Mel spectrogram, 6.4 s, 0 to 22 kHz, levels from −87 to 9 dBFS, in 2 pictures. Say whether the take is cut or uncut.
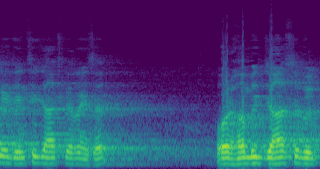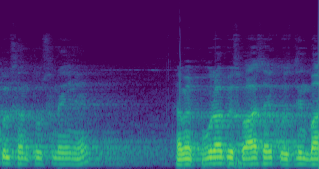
uncut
